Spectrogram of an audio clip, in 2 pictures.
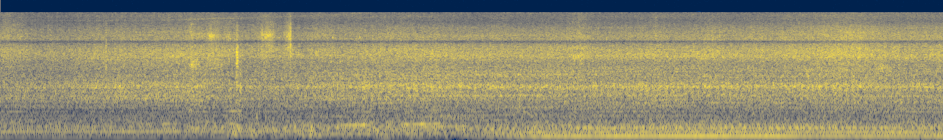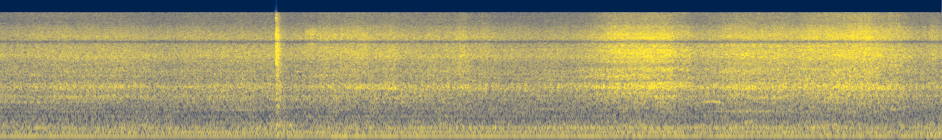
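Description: Engine of the vehicle being ridden in, heard from inside the cabin: a steady low drone that grows louder about four seconds in.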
